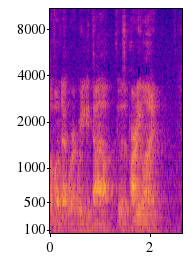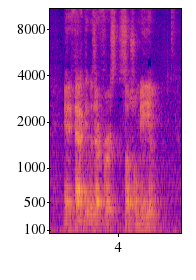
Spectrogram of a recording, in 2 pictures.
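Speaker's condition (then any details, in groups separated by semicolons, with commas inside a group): No condition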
